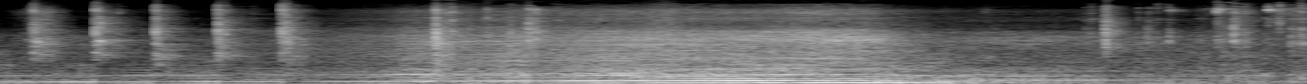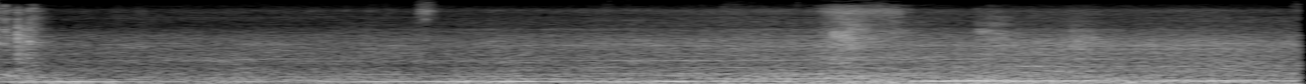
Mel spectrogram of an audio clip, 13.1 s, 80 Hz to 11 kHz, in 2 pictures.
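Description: Small metal clicks and clinks from hand tools and fittings on a Toyota 5L diesel injection pump: a quick run of sharp clicks at the start, and a few more clinks around six seconds in. Between about two and five seconds a louder droning hum swells and fades.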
